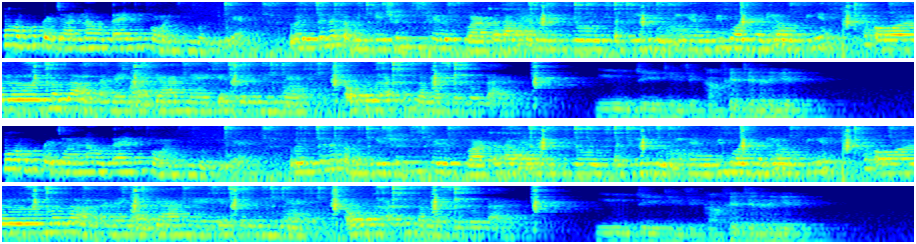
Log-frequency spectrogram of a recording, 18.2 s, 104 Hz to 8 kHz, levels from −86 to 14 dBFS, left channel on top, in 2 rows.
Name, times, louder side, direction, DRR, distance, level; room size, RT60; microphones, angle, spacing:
voice 1, 0.0-2.4 2.9-6.0 6.3-8.3 8.7-10.4 10.6-12.1 12.5-14.3, left 1 dB, 65° left, 1 dB, 1.3 m, -28 dB
sound 1, 1.4-13.7, right 1 dB, 5° left, 1.8 m, -37 dB
sound 2, 1.6-3.7 5.0-5.6 6.6-7.1 7.6-8.1 8.6-9.0 10.3-10.9 11.8-12.4, equal, 25° left, 0.7 m, -38 dB
voice 2, 3.9-4.5 13.1-13.5 15.0-17.0, equal, 40° left, 0 dB, 0.9 m, -39 dB
Clock, 5.3-5.4 6.4-6.5 6.9-7.0 7.4-7.5 8.4-8.5 9.2-9.5 10.0-10.1 10.4-10.5 11.0-11.5 12.4-12.9 13.2-13.5 14.4-14.5 15.2-15.3, right 3 dB, 15° right, 0.4 m, -28 dB
6.9 x 5.6 x 4.4 m, 1.1 s
head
